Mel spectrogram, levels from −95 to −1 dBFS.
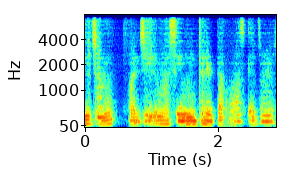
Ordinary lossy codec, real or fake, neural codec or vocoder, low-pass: none; fake; codec, 44.1 kHz, 0.9 kbps, DAC; 7.2 kHz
